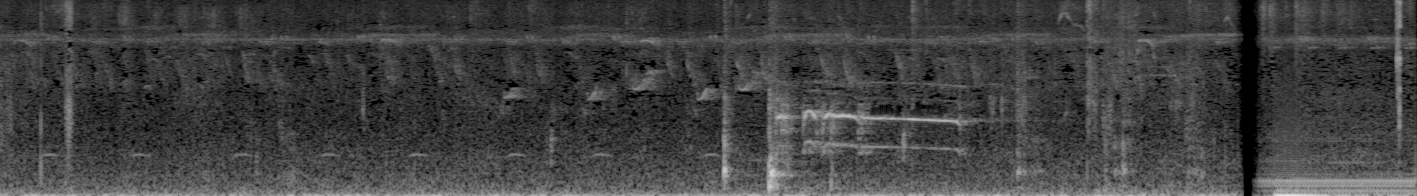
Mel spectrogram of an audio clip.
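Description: A rooster crowing once, a drawn-out call of about two seconds a little past halfway, over faint, regularly repeated chirps of small birds. Near the end the sound cuts out for a moment and a low steady hum begins.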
